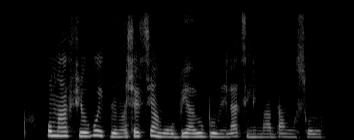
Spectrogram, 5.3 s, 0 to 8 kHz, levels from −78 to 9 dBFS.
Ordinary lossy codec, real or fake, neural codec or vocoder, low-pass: none; fake; codec, 44.1 kHz, 3.4 kbps, Pupu-Codec; 7.2 kHz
